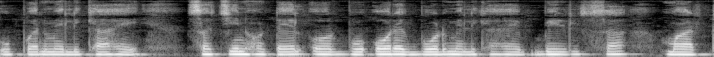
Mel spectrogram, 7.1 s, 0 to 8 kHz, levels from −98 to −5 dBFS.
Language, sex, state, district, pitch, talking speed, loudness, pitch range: Hindi, male, Jharkhand, Ranchi, 145 Hz, 125 wpm, -14 LUFS, 140-145 Hz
